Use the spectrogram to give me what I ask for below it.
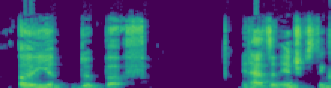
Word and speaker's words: œil de bœuf: Œil de bœuf. It has an interesting spelling and an interesting pronunciation. The e dans l'eau that we have means that the E is stuck to the O, and it produces a E sound.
